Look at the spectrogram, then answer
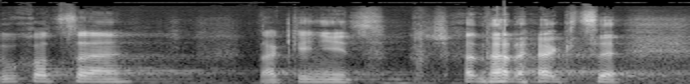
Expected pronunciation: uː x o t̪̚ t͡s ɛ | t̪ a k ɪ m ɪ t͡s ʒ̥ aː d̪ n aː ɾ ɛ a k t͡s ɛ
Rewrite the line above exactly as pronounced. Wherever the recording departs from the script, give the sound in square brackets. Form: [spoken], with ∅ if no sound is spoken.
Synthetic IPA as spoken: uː x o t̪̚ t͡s ɛ | t̪ a k ɪ [ɲ] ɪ t͡s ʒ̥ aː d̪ n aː ɾ ɛ a k t͡s ɛ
